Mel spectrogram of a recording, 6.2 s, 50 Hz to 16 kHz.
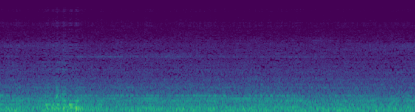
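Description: Cabin running noise of a Class 390 Pendolino electric train in motion: a steady low rumble of wheels on rails, with a brief louder bump about a second in.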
